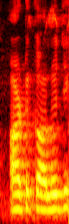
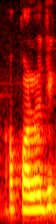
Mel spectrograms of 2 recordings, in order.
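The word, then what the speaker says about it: autecology: हम लोग जो हैं, जो हमारे बाकी टीचर्स हैं, तो वो ऑटकोलॉजी कहते हैं। लेकिन जो नेटिव स्पीकर्स हैं वो टी की साउंड नहीं निकालते, अकोलॉजी कहते हैं।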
